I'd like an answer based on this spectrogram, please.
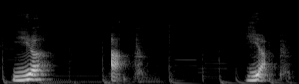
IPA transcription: j(ə)ʌp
